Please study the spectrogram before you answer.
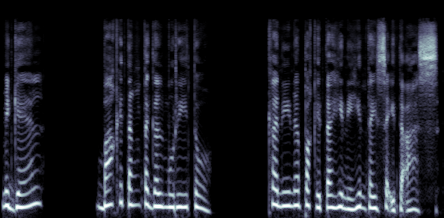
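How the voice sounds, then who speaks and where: A woman's voice: fairly high pitch, normal speed, a little mellow, dry recording, clean studio sound, pitched above the performer's own voice, lightly acted. A woman voicing a scheming mistress with an affected, coaxing sweetness in an audio drama. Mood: sweetly complaining. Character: sweet-voiced, scheming mistress of a rich man.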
